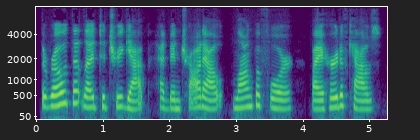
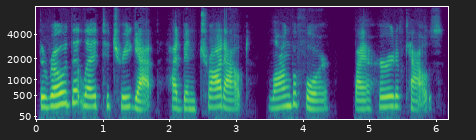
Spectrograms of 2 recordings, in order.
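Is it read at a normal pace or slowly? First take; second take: normal; slowly. First: It is read at a normal pace. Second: It is read a little more slowly.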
